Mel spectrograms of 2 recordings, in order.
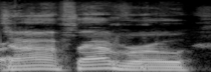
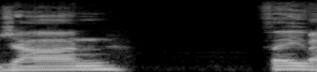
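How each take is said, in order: First: The surname ends with a 'vro' sound. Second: The surname sounds like the word 'favor'. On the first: The speaker calls it right. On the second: The speaker calls it wrong.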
